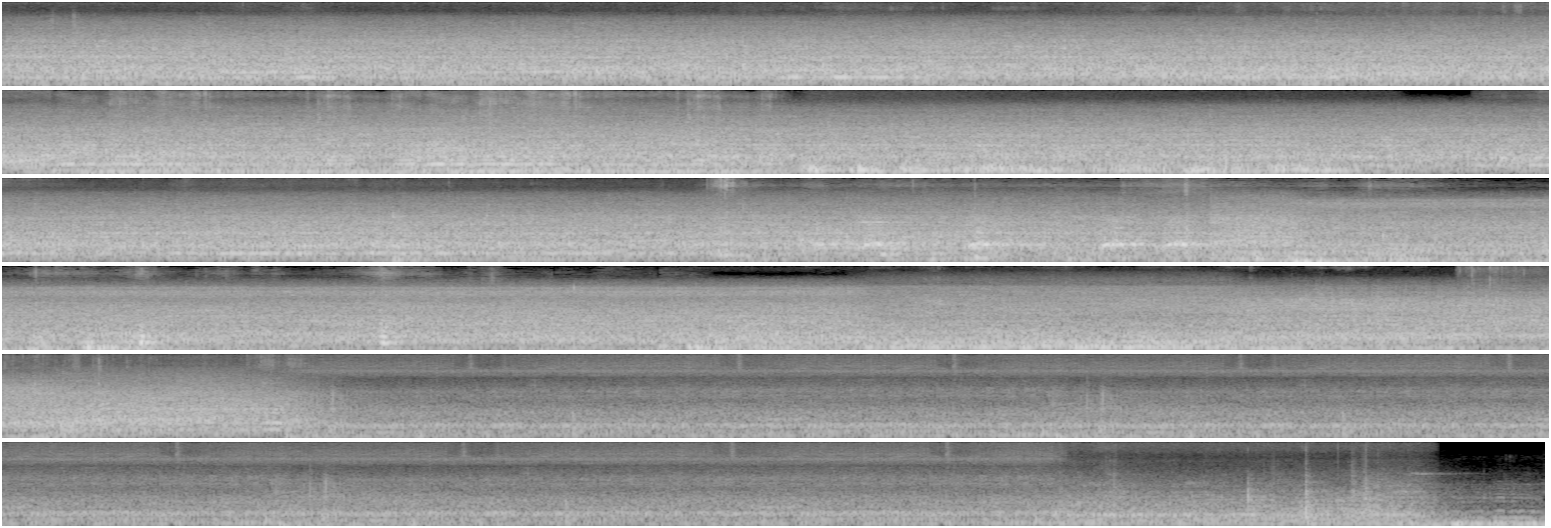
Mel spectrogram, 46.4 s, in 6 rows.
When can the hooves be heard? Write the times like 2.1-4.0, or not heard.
not heard.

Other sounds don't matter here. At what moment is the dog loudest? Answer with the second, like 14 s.
21 s.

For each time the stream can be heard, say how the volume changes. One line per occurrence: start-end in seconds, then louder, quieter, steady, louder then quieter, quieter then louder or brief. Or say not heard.
0.0-32.6 steady.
